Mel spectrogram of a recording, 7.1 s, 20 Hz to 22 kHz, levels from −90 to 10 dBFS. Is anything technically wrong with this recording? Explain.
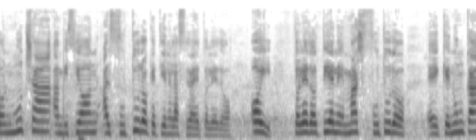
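Yes. There is one loud pop, at 0.95 to 0.97 s. It is a single sharp burst, roughly 10 dB above the surrounding level. The sound underneath carries on unbroken. The likely cause is a sudden voltage step or pulse entering the signal path, such as a plug being seated, a switch operating, a static discharge or a driver glitch. The circuits that follow shape that pulse into the brief thump heard here.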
